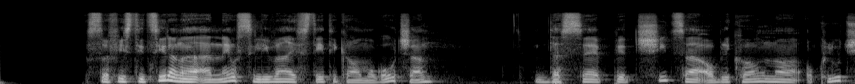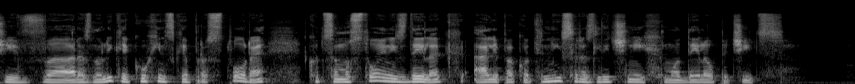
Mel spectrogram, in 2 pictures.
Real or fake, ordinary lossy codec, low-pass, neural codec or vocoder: real; none; none; none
